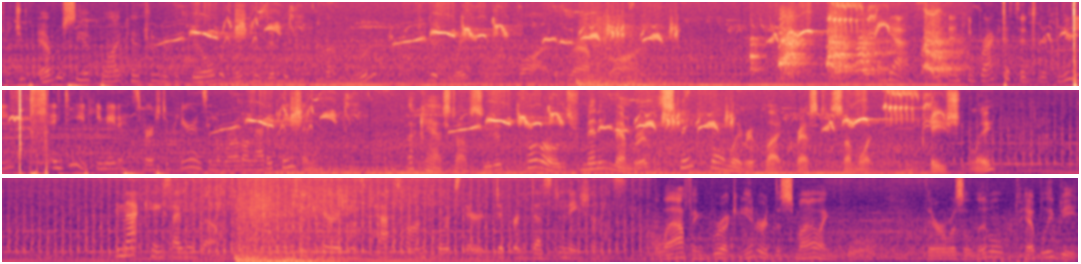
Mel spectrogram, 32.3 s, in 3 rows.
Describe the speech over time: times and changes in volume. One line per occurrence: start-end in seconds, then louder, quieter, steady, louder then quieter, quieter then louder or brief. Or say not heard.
0.0-6.5 steady
8.8-14.1 steady
14.8-20.8 steady
22.6-32.2 steady.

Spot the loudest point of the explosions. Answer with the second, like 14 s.
24 s.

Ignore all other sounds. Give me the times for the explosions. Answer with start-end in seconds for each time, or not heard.
5.7-6.9, 23.9-24.9.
